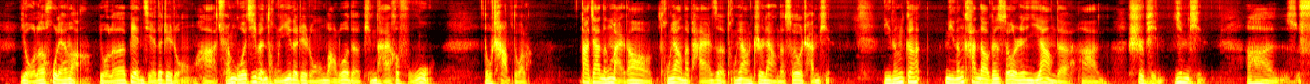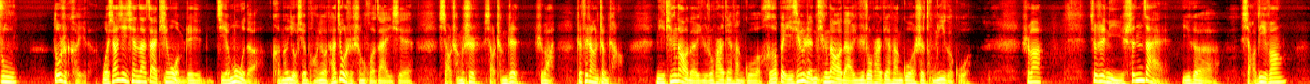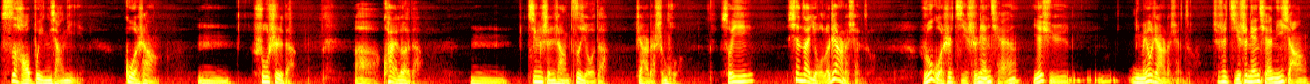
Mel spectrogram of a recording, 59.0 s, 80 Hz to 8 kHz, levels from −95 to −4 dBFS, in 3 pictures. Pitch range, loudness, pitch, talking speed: 105-150 Hz, -18 LUFS, 120 Hz, 230 characters per minute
